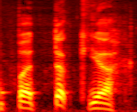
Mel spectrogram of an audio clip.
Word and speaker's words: Patukya: He's from Hopi, and he also makes tops, which is, how do you say it in Hopi? – In Hopi, we call it a Patukya.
